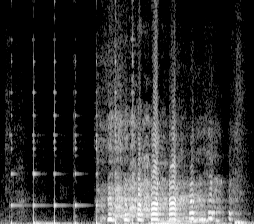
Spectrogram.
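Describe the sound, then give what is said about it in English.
Four evenly spaced taps on a glass of Lizard Queen, a prickly pear beer from Martin House Brewing Company, each giving a bright, high ringing tone, followed by loud laughter and overlapping voices that drown out the glass. “Quit doing your ASMR. You can listen to the glass.”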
